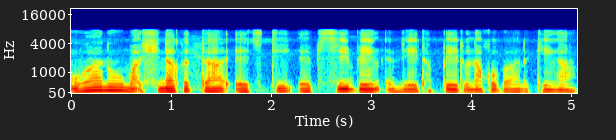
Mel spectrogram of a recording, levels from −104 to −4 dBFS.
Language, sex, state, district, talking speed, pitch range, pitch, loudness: Garo, male, Meghalaya, South Garo Hills, 105 wpm, 105-125 Hz, 110 Hz, -20 LUFS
